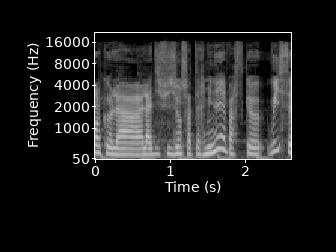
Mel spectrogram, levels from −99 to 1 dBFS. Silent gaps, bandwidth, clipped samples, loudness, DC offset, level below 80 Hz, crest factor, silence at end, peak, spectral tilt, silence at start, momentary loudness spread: none; 17 kHz; under 0.1%; -28 LUFS; under 0.1%; -52 dBFS; 16 dB; 0 s; -12 dBFS; -4.5 dB/octave; 0 s; 5 LU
